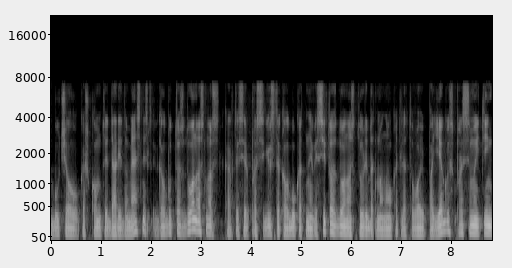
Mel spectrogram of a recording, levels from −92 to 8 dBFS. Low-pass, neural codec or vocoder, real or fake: 7.2 kHz; autoencoder, 48 kHz, 128 numbers a frame, DAC-VAE, trained on Japanese speech; fake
